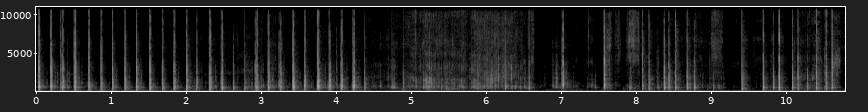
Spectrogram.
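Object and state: Clear plastic compartment box.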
